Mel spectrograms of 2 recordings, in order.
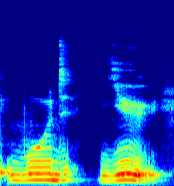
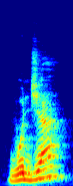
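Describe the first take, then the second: First: The second word is a full 'you'. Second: The second word is reduced to 'ya'. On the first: The speaker calls it wrong. "They don't say would you" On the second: The speaker calls it right. "Native speakers normally say"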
